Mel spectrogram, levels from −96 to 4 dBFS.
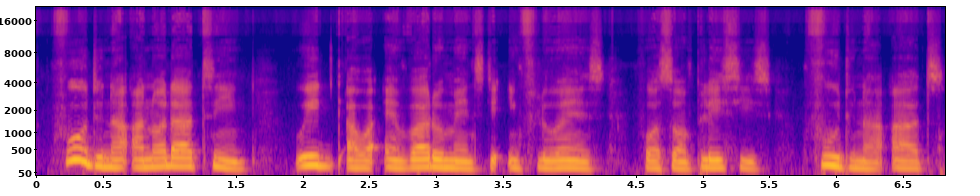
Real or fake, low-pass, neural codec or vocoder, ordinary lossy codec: fake; none; vocoder, 48 kHz, 128 mel bands, Vocos; none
